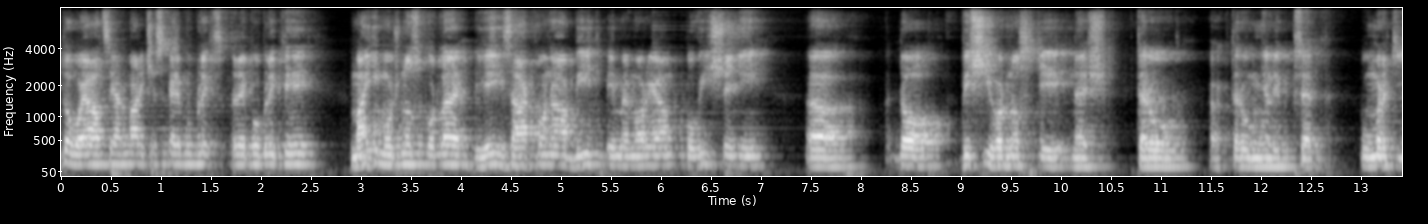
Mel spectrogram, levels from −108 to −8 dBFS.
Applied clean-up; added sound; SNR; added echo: neural mask model DeepFilterNet 3.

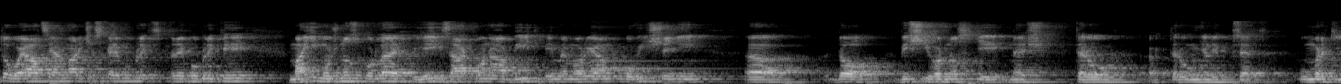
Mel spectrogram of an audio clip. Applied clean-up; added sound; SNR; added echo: neural separator model SepFormer DNS4.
